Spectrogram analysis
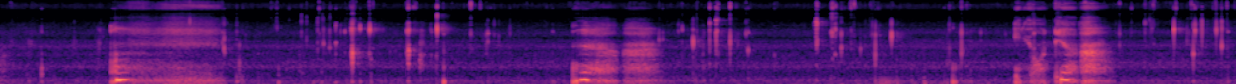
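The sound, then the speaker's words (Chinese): Faint, wet licking and mouth sounds come in a few longer bursts amid many scattered small clicks and smacks, with soft whispering around them. “那我就只舔一下哦。我试试看吧。”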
